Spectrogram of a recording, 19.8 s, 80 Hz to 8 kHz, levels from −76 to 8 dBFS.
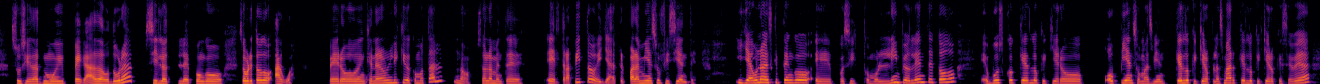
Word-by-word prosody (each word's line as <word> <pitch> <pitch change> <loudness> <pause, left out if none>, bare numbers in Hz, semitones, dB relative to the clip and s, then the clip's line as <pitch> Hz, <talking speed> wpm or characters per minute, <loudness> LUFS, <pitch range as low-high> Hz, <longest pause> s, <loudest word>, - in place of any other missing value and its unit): suciedad 190 -2 -1
muy 195 0 +1
pegada 190 0 +3
o 175 - +1
dura, 275 - +3
sí 220 - -1
lo 190 -2 +4
le 180 -1 0
pongo, 185 0 +1 0.2
sobre 210 -1 +4
todo, 235 +1 +4
agua. - - 0 0.5
Pero 190 0 +1
en 190 0 -3
general, 205 +3 +1
un 240 +1 0
líquido 245 -2 -1
como 210 0 -5
tal, 335 +8 0 0.2
no, - - -6
solamente 190 -4 -2 0.3
el 185 - 0
trapito 290 - 0
y 170 -3 -2
ya, 165 0 -3 0.2
para 190 -1 +4
mí 215 +2 +2
es 215 - 0
suficiente. 195 -6 -3 0.5
Y 245 - -4
ya 230 -1 +6
una 270 +3 +6
vez 265 0 +3
que 265 - -7
tengo, 250 +1 +4
eh, 185 -1 -4
pues 195 -1 -7
sí, 200 -2 -9
como 180 +1 -7
limpio 240 +7 0
el 220 - -3
lente, 290 +1 +1
todo, 285 +5 +1 0.4
eh, - - -4
busco 240 0 0
qué 235 -1 +3
es 225 - 0
lo 230 0 -1
que 200 - -6
quiero, 195 -1 -3 0.4
o 205 0 +2
pienso 225 -3 +1
más 180 0 -4
bien, 175 0 -4
qué 220 - +6
es 220 - +6
lo 230 0 +4
que 185 - -8
quiero 195 +2 0
plasmar, 220 +5 -1
qué 230 -1 0
es - - -5
lo 210 -1 -4
que 185 - -9
quiero 190 0 -3
que 190 - -10
se 180 0 -10
vea. 245 - +1
205 Hz, 205 wpm, -23 LUFS, 190-235 Hz, 0.5 s, ya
